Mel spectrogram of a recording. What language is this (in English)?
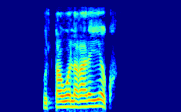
Kabyle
